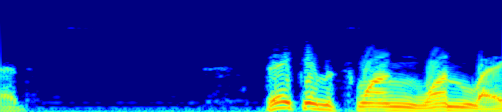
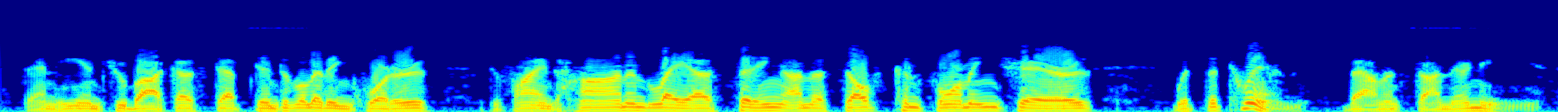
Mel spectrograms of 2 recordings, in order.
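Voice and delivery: ordinary delivery

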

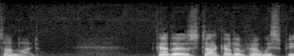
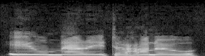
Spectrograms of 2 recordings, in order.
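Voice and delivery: put-on very high, slow delighted childlike voice; joyful high cry; slower than usual. A narrator's reading. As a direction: squeal it with glee. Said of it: "the woman shrieked, joyful".

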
